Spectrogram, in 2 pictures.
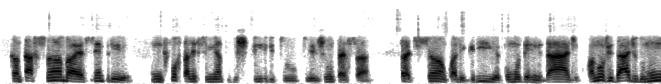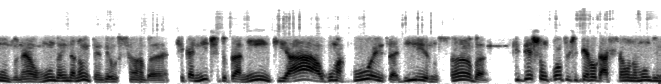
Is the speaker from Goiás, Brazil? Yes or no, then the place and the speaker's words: no; Rio de Janeiro, Brazil; Nasci no Rio de Janeiro, cresci no Rio de Janeiro. Aqui o samba é como se fosse o ritmo da cidade.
